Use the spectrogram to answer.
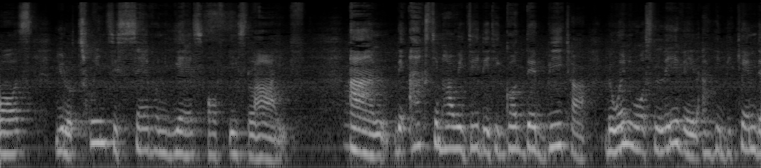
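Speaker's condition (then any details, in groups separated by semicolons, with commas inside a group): No condition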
